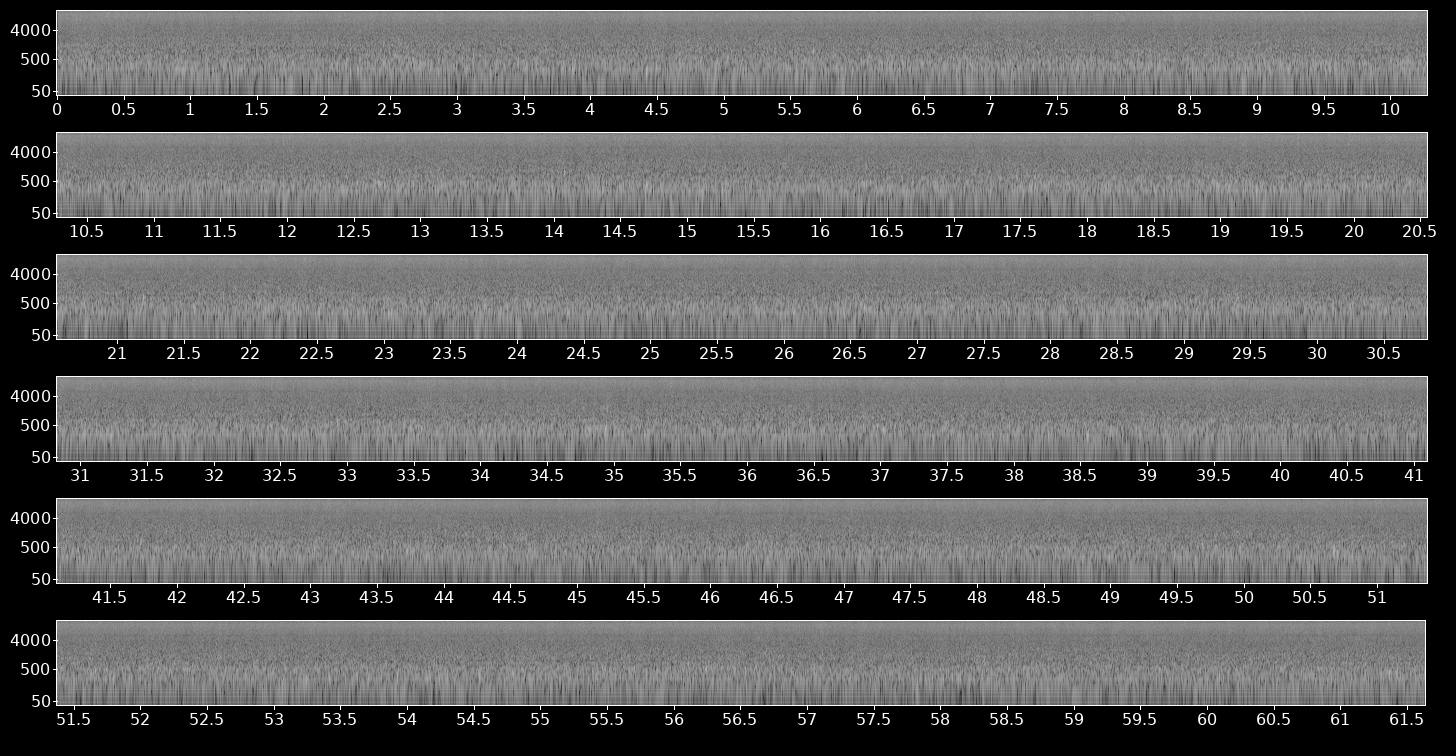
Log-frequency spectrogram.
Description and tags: Une cascade d'un torrent.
